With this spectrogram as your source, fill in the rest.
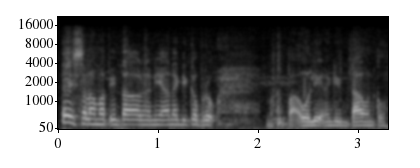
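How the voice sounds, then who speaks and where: An actor with a Cebuano Filipino accent playing a friendly, easygoing, teasing co-worker in a Bisaya radio drama. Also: male voice, a little high, quick pace, loud music behind the voice, natural voice. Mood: friendly, consoling.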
